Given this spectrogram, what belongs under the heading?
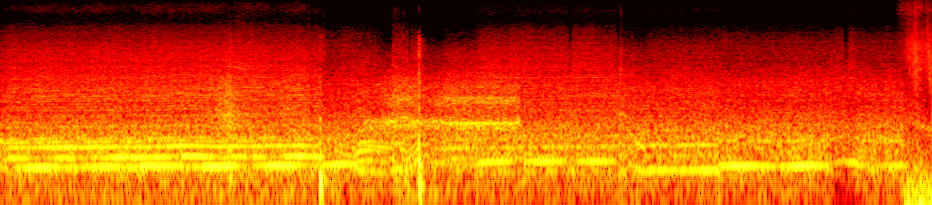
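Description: Honda Civic engine in a racing video game, revving loudly and steadily with sustained harmonic drone, shifting pitch partway through as the engine note changes, continuous throughout.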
